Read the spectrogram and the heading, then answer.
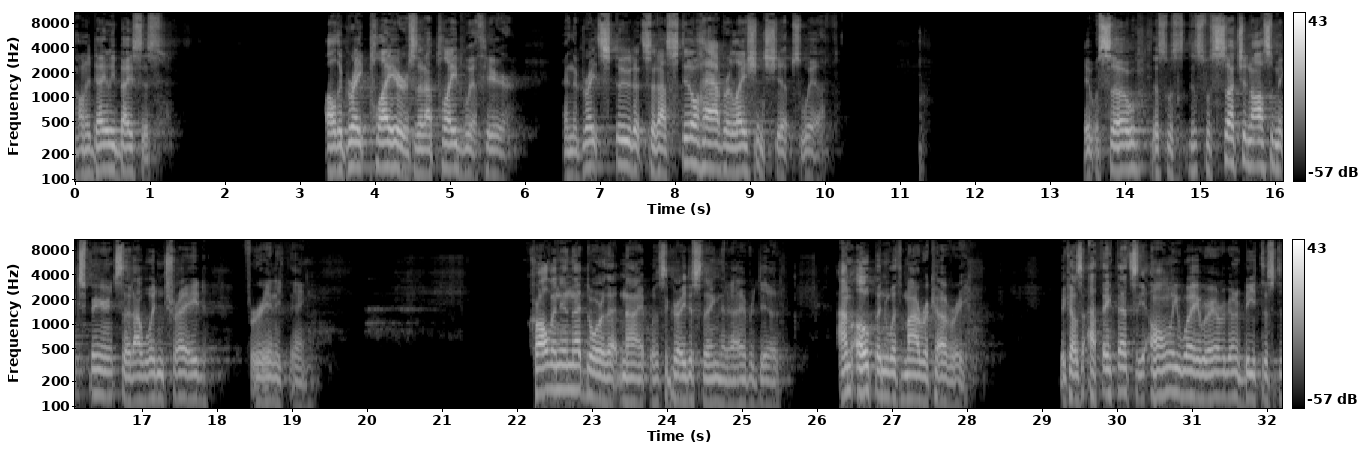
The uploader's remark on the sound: acceptance speech as a Distinguished Alumni for Baylor Line Foundation's Hall of Fame 2022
